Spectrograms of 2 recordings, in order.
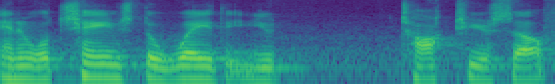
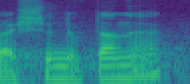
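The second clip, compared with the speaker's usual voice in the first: quiet, sunken regret over I shouldn't have done that; heavy self-blame; 5 dB quieter than usual. Shown as a demonstration. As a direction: say it as a crushing self-rejection. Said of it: "the size of the emotion could be huge".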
